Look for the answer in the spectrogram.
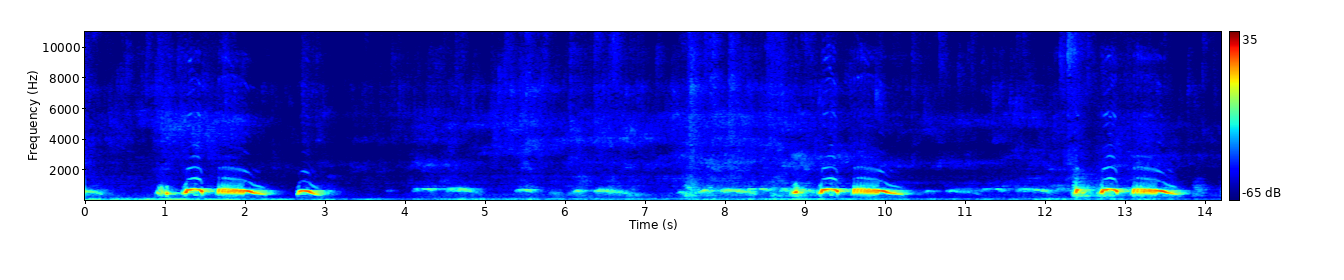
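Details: Spotted dove cooing in a direct recording with no background noise, meant to stimulate kept doves to call. Low mellow coos come in bursts of three to four rising-then-falling notes, separated by softer murmured cooing and a faint hum.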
